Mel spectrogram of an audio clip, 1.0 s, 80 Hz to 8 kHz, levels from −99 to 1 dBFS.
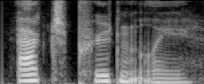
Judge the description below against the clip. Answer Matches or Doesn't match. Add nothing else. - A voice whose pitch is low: Doesn't match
